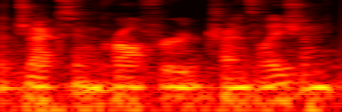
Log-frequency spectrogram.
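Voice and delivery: ordinary delivery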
